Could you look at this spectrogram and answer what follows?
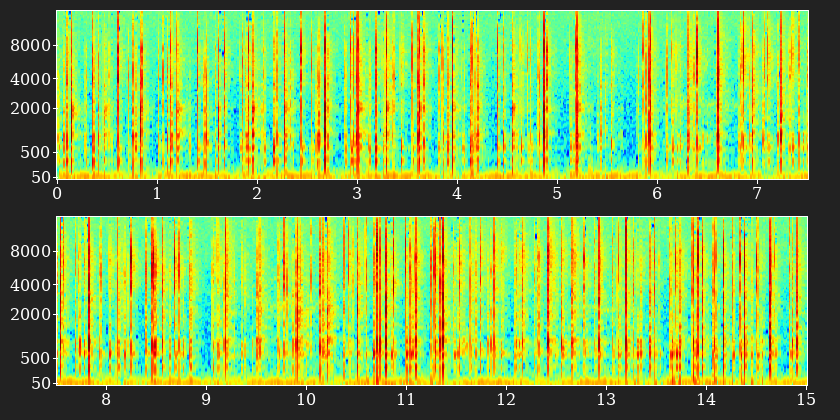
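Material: Plastic.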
